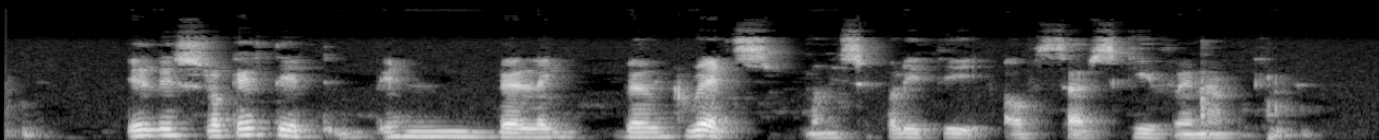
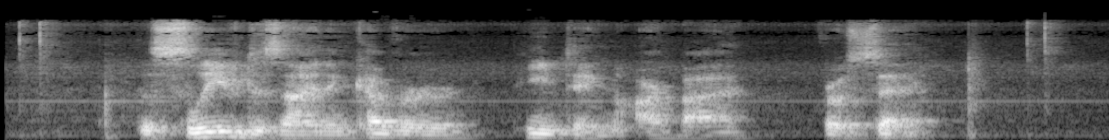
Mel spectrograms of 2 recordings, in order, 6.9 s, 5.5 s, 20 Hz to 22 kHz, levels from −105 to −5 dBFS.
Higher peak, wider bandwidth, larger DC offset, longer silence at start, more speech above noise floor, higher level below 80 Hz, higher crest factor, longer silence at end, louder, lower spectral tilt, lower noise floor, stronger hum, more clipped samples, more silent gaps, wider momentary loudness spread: about the same, -2 dBFS vs 0 dBFS; second, 9.6 kHz vs 12.5 kHz; neither; about the same, 0.1 s vs 0.2 s; about the same, 26 dB vs 27 dB; about the same, -60 dBFS vs -60 dBFS; about the same, 22 dB vs 18 dB; second, 0.35 s vs 0.65 s; second, -23 LUFS vs -17 LUFS; first, -4.5 dB/octave vs -3 dB/octave; first, -49 dBFS vs -44 dBFS; neither; neither; neither; second, 11 LU vs 19 LU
